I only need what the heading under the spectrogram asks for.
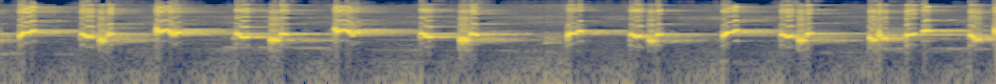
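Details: Sooty-headed bulbul singing hard, used as a lure to draw wild birds into replying. Steady chains of clipped, down-slurred whistles repeat without pause.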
